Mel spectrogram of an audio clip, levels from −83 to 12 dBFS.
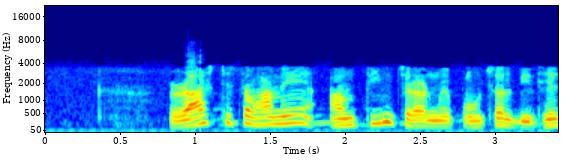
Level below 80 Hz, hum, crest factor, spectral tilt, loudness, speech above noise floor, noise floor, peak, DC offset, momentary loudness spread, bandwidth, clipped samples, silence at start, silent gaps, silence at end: -54 dBFS; none; 18 dB; -9 dB/octave; -17 LUFS; 30 dB; -46 dBFS; 0 dBFS; under 0.1%; 6 LU; 6.2 kHz; under 0.1%; 0.85 s; none; 0 s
